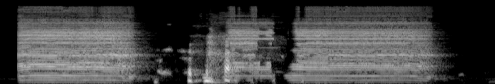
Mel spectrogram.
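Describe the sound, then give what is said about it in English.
A cow call, an old device for making animal sound effects for movies, also usable as a duck call, played in a barn, gives two long, buzzy, reedy moo-like blasts, each about a second and a half, steady in pitch, with a brief clatter of handling noise between them. “You had to make all the animal sound effects. So this one is a cow ball.”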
